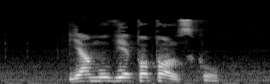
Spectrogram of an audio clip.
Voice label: I speak Polish

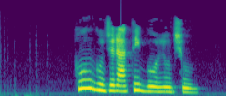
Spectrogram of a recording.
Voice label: Gujarati

